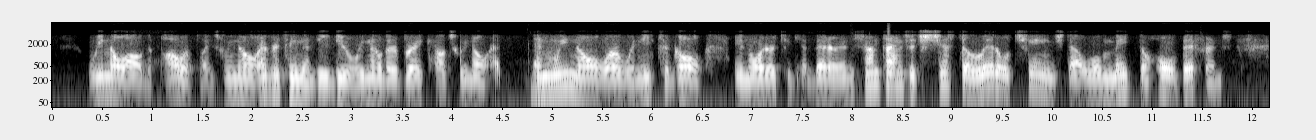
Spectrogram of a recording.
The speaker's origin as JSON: {"language": "English", "town": "Montreal", "region": "Quebec", "country": "Canada", "said": "I'm from Montreal, right?"}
